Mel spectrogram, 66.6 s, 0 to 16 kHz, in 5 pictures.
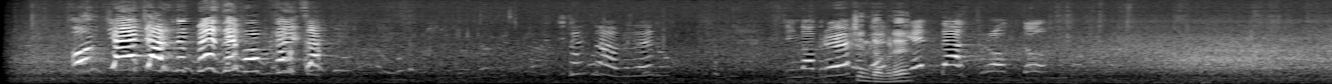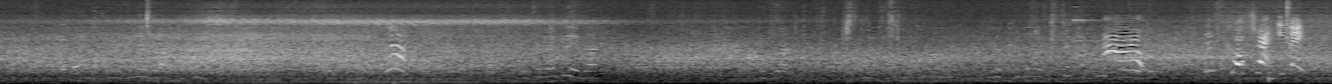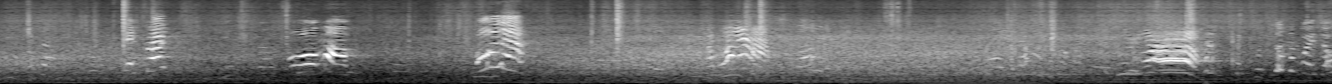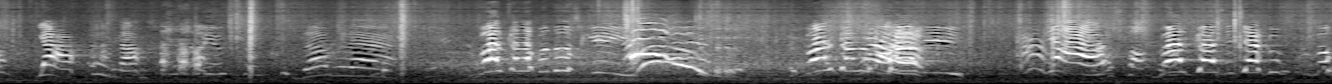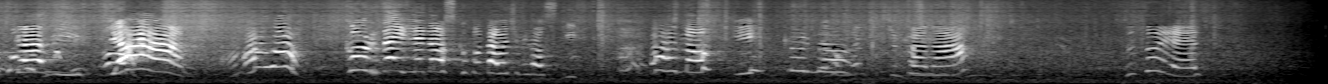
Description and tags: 08092014 Torzym playing children
Fieldrecording made during field pilot reseach (Moving modernization
project conducted in the Department of Ethnology and Cultural
Anthropology at Adam Mickiewicz University in Poznan by Agata Stanisz and Waldemar Kuligowski). Playing children in the center of Torzym - on Warszawska St. (Lubusz). Recordist: Robert Rydzewski, editor: Agata Stanisz. Recoder: zoom h4n + shotgun
children, fieldrecording, lubusz, playing, poland, street, torzym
